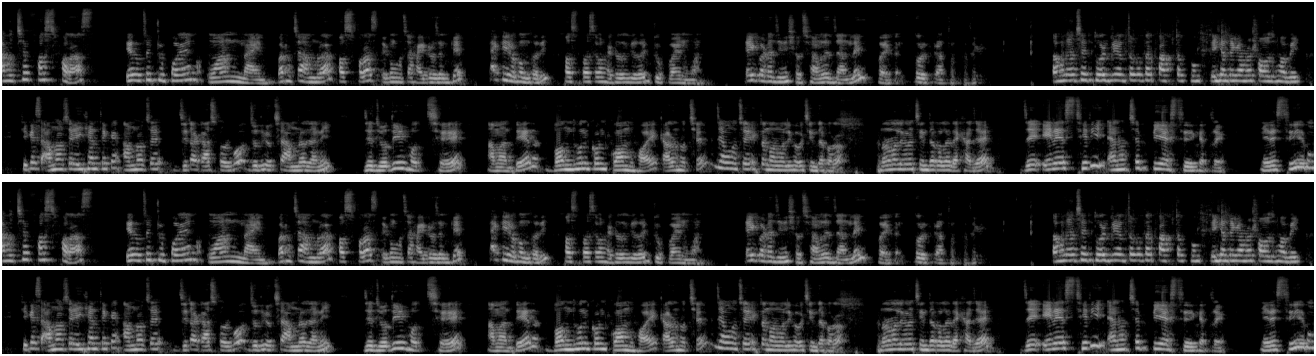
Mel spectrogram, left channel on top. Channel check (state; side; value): identical; both; correlation 1.00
